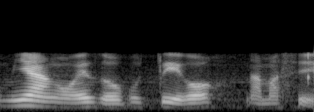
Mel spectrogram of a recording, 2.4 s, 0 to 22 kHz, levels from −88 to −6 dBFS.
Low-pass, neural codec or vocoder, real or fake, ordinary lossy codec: 3.6 kHz; none; real; none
